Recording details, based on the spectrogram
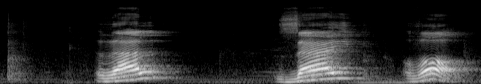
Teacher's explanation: Rokhawah, tapi jahar. Rokhawah, tapi udaranya gak boleh ngalir. Suaranya ngalir, udaranya tertahan.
